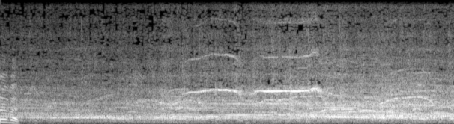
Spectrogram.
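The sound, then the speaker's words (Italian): A wrestling show crowd gives a sustained ovation as a match begins, with whoops, whistles and cheering. The sound swells louder partway through, and a voice talks over it. “Inspiegabile ovazione del pubblico per tutto questo.”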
